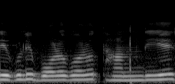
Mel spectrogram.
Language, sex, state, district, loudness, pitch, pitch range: Bengali, female, West Bengal, Jalpaiguri, -28 LUFS, 210 Hz, 195-225 Hz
